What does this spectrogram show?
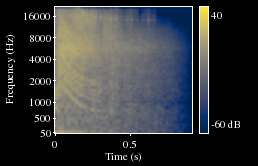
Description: Laser

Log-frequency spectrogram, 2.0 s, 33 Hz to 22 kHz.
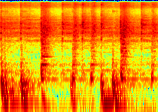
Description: Drumloop Classic Breakbeat Amen Break At 120 Bpm

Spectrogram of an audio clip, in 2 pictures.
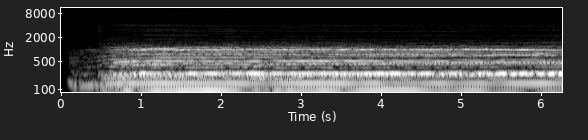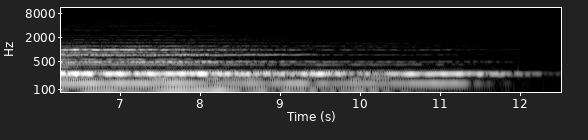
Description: Group Chanting Om Aum

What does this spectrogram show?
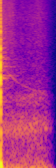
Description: Soccer Knee

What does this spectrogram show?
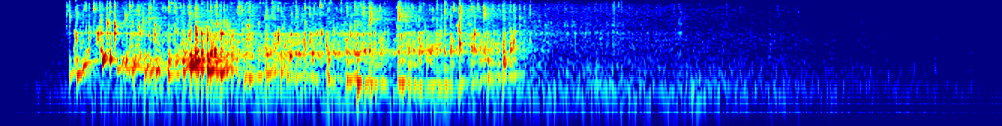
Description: Water In Glass

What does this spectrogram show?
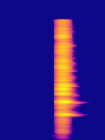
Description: Driver Hitting Golf Ball

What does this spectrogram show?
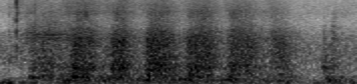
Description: Rhinoceros Hornbill Wing

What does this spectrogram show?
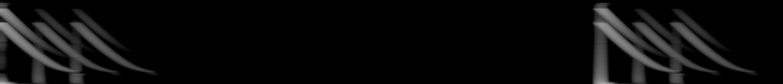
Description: Laser Shot With Delay

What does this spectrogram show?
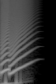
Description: Jump

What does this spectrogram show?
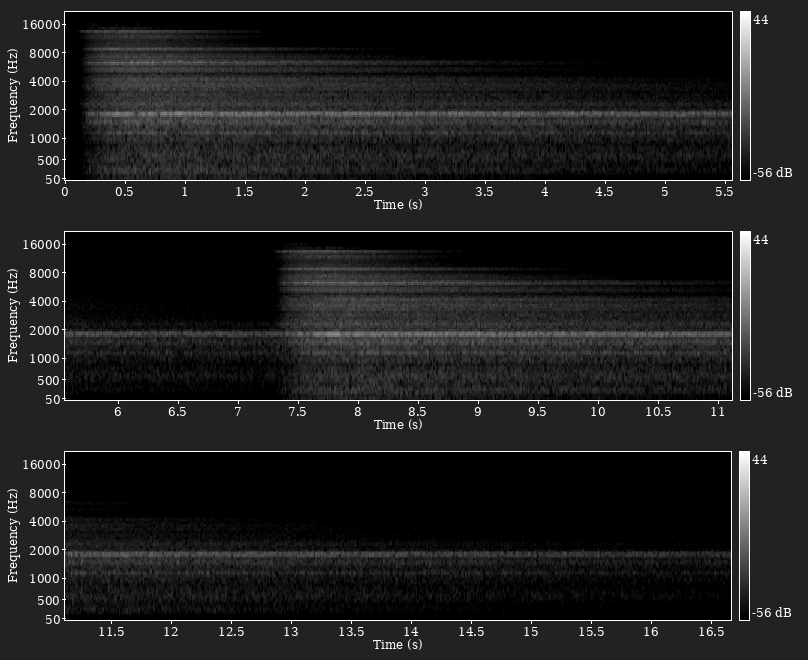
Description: Synth Pad Reverb

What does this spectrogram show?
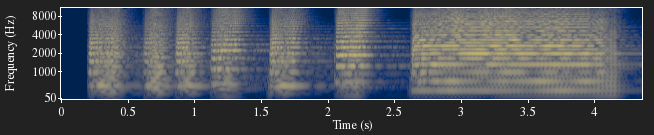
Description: Victory Sting

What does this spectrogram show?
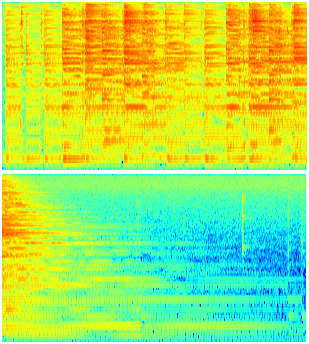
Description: Bit Of Baglama

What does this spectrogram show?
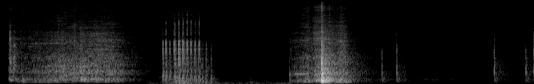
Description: Sitting On A Wooden Chair

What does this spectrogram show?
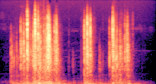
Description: Paper Jiggle

